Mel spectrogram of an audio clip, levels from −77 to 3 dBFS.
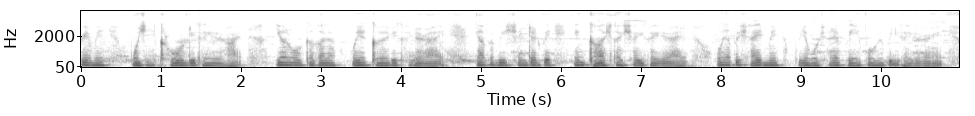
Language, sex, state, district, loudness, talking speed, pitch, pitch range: Hindi, male, Chhattisgarh, Sukma, -36 LUFS, 255 wpm, 125 Hz, 120-130 Hz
